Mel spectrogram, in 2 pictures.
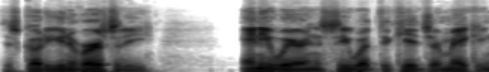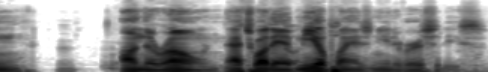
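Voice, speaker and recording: A man's voice: sits low, fairly even intonation, fast, fairly bright tone, no room sound, studio quality. A man hosting a podcast, chatting and asking his guest questions. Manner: conversational, asks questions. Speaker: podcast host. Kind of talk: casual interview chat.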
